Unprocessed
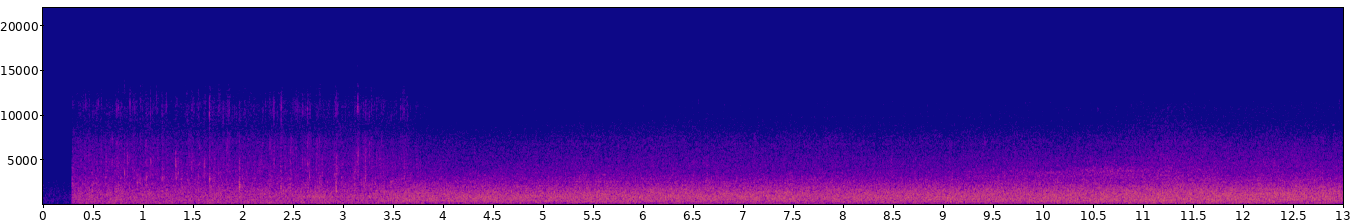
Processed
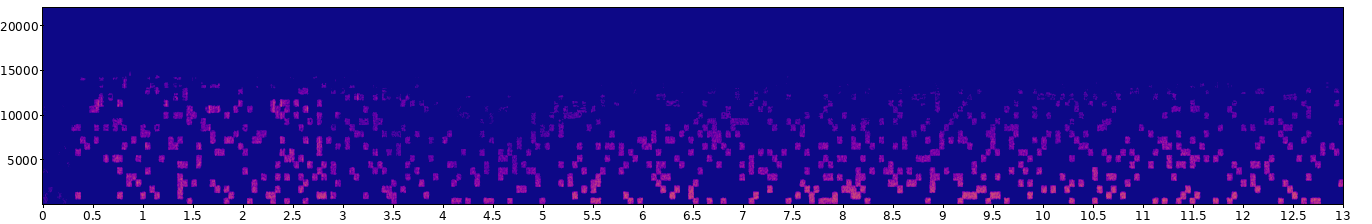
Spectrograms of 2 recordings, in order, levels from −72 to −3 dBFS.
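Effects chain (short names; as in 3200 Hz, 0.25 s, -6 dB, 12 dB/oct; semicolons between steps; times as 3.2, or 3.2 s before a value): random spectral dropouts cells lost 84%; pre-emphasis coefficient 0.8; 2.85–5.08 compressor 4:1, threshold -56 dBFS, peak gain reduction 9 dB; gain +13 dB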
